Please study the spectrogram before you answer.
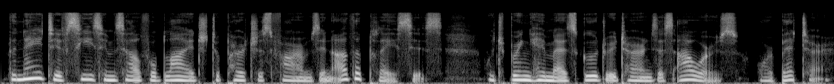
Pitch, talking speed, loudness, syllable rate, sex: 195 Hz, 150 wpm, -16 LUFS, 4.3 syllables/s, female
